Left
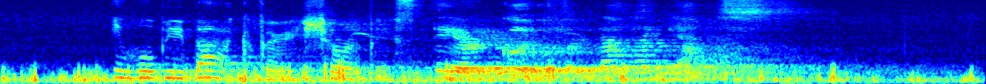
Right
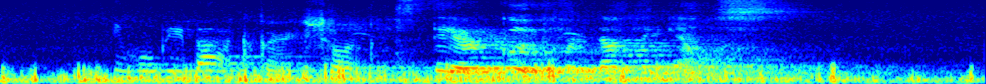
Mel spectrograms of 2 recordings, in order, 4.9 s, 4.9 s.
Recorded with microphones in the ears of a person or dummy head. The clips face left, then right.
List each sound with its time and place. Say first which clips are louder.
0.6 s a woman speaking: left 6 dB; 55° left (ahead or behind), 1.1 m; by 2.1 s 30° left (ahead or behind), 1.6 m
2.2 s a woman speaking: even; 20° right (ahead or behind), 7.5 m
